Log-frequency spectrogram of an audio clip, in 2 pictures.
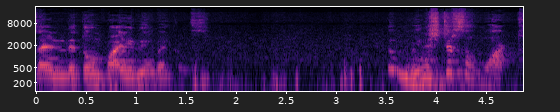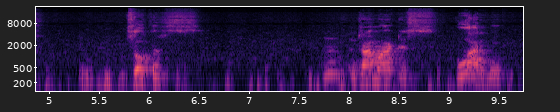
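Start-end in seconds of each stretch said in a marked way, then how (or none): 3.5-9.6 scornful mockery. Real, not acted. Mocking ministers.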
